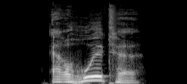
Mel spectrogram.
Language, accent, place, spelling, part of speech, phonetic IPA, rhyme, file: German, Germany, Berlin, erholte, adjective / verb, [ɛɐ̯ˈhoːltə], -oːltə, De-erholte.ogg
- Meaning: inflection of erholen: 1. first/third-person singular preterite 2. first/third-person singular subjunctive II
